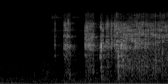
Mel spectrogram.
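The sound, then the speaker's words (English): Food sizzles and sears in a hot pan, starting with a few crackling bursts that build into a steady, bright hiss, moderately loud, with no talking. “Well, you can hear the searing. I think it's some sort of frying.”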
